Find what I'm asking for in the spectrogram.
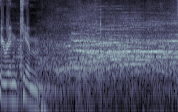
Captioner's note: applause and cheering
